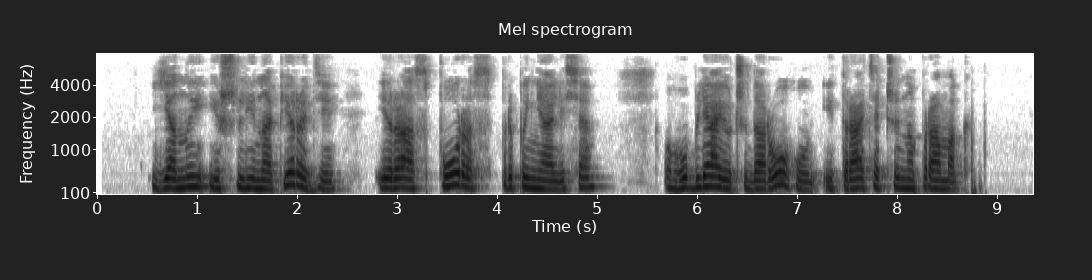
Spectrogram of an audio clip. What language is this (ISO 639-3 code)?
bel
